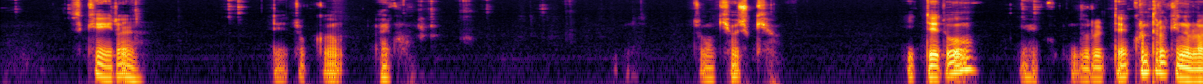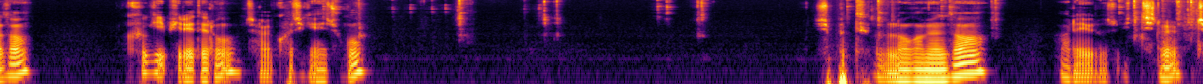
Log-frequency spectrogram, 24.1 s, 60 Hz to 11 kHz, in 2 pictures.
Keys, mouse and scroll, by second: 0.9 s, 3.9 Escape, 15.0 ctrl+click, 16.1 shift+middle click, 17.2 m, 20.2 shift+click, 22.9 shift+click, 23.5 space, 23.6 Escape, 23.9 space, 23.9 Escape.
